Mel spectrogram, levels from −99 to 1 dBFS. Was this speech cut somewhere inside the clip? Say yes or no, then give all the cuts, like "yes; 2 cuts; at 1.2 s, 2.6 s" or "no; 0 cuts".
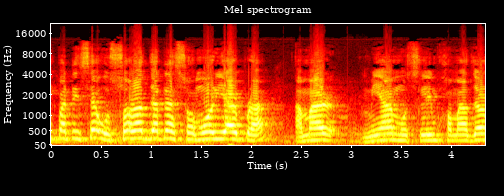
yes; 2 cuts; at 2.3 s, 3.0 s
